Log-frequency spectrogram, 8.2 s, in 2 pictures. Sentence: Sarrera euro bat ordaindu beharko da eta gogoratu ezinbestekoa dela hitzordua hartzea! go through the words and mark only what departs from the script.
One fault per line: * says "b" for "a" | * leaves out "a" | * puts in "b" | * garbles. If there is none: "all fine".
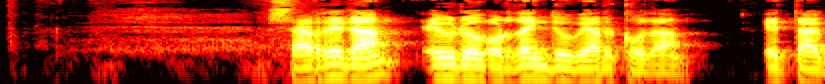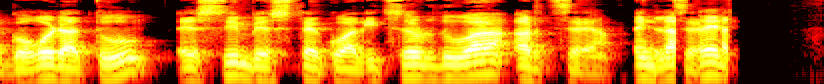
* leaves out "bat"
* leaves out "dela"
* garbles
